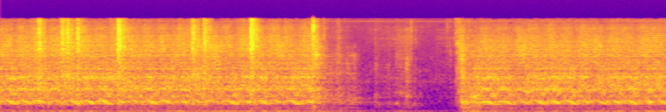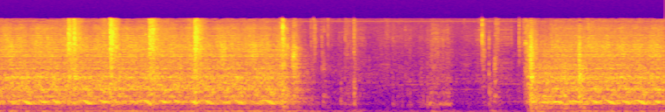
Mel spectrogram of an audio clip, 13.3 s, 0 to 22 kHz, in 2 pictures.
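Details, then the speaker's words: ZAZ 968M after standing two to three weeks: repeated bursts of brisk, even cranking with pauses and never a catch. No fuel from the return line; the fuel pump was not pumping. Crank, no start. "бензин не поступает в общем смотрите отсюда крутанул напрямую с обратки бензин не идет значит бензин не поступает"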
